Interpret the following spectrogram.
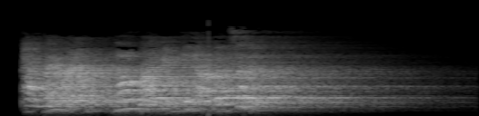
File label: announcer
